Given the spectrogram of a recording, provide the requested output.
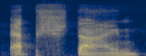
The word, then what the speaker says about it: Epshteyn: It's Boris Epshteyn. It's like Epstein mixed with Einstein.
